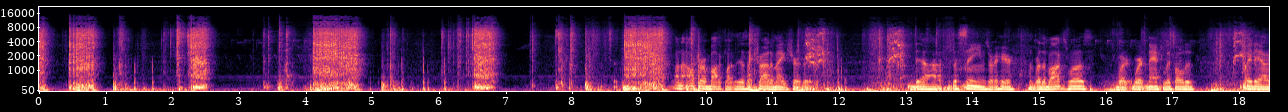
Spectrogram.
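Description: A cardboard box scrapes and thumps on a table.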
